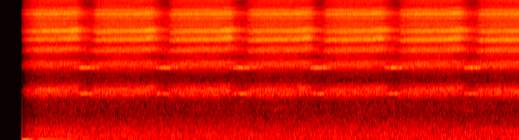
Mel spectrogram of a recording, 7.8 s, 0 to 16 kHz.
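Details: Cicada singing a loud, steady high buzzing drone with layered tones, swelling and dipping briefly roughly every 1.2 seconds, with no other sounds.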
